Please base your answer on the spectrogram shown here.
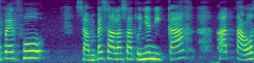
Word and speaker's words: Verfu: Kan udah gue bilang Puji mau disiperin sama siapa kek, Feral juga sama siapa kek, gue mah tetap di Vervo, bacanya Vervo sampai salah satunya nikah atau salah satunya bilang bubar, gitu aja ya.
